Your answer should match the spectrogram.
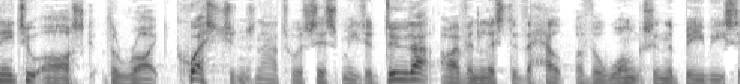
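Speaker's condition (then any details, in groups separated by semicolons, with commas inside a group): No condition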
